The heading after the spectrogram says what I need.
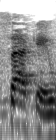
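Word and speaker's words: Sacae: region, of course the Sake was, again, I just picture the word Isaac, and Sake is S-A-C-A-E. It has the syllable of Sak, Isaac, or Itzhak right in it.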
